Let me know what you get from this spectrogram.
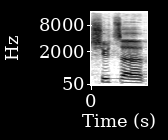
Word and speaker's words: Schutze: He said it's like Schutze arrow or Schutze gun. That's how you pronounce it.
